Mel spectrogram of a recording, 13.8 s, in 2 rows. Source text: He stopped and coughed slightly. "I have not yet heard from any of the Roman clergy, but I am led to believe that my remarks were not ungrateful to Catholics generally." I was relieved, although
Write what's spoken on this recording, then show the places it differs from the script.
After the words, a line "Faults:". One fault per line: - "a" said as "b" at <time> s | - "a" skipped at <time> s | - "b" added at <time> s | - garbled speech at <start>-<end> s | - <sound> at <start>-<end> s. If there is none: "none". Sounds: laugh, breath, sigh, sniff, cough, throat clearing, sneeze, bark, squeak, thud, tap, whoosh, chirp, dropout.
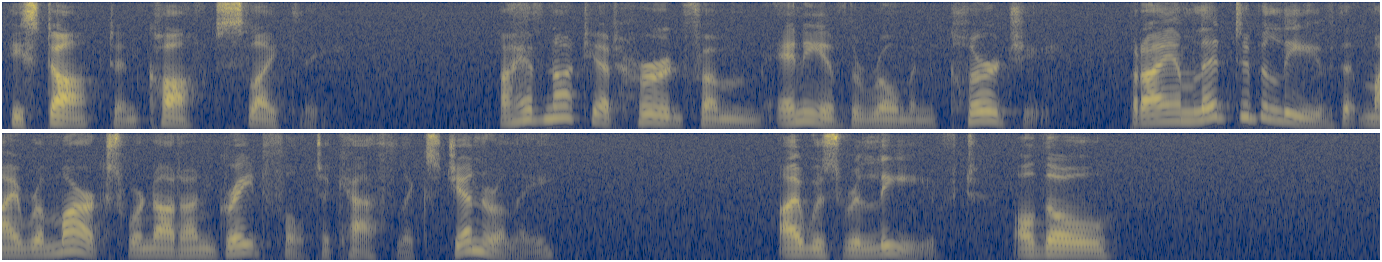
He stopped and coughed slightly. "I have not yet heard from any of the Roman clergy, but I am led to believe that my remarks were not ungrateful to Catholics generally." I was relieved, although
Faults:
none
